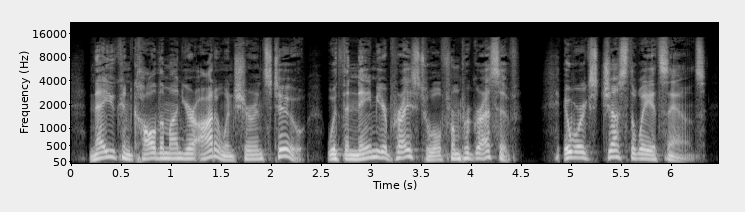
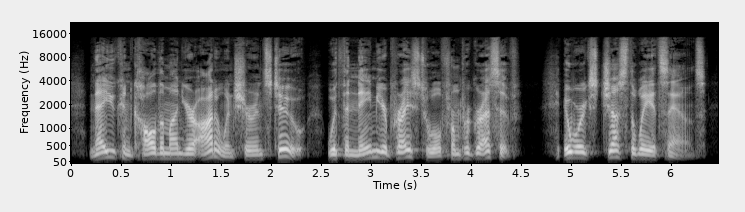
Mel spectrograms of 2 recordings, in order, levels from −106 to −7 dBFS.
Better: first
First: none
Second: thin; somewhat; fading below 300 Hz

